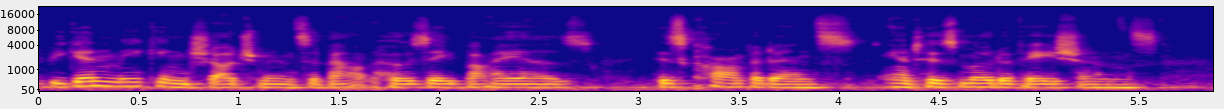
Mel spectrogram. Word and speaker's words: Baez: In the original miniseries, I mispronounced his name as Baez until a friendly listener eventually pointed out my mistake and corrected me. For the record, it is pronounced Baez.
